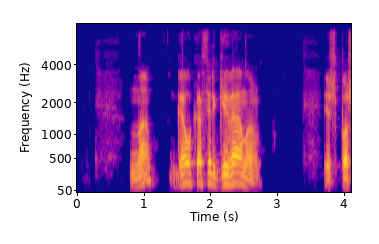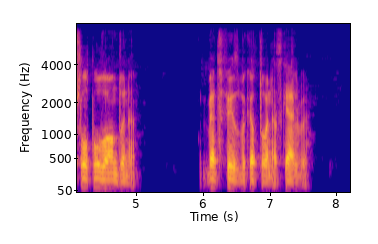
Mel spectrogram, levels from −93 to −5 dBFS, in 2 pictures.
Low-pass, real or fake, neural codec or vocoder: 7.2 kHz; fake; vocoder, 44.1 kHz, 128 mel bands every 512 samples, BigVGAN v2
